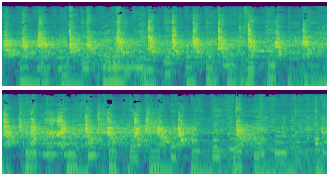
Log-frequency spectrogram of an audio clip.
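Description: French bulldog barking over and over, about two to three sharp barks a second, over background music.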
